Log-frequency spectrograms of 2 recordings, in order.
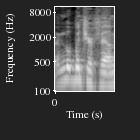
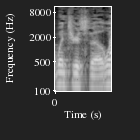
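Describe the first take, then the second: First: Said in the usual way. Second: Wintersfell with an extra s in the middle; slip of the tongue. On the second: Shown as a demonstration. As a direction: say Wintersfell, adding an s after Winter. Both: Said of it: "not Wintersfell".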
